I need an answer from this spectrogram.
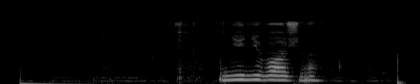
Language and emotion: Russian, sad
